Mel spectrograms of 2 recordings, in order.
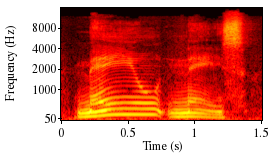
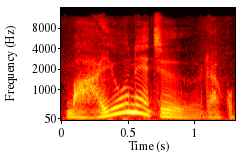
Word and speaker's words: mayonnaise: 근데 마요네즈는요 mayonnaise 라고 얘기를 할 수도 있지만 혹은 mayo라고 줄여서 표현하는 거 둘 다 알아두시면 좋겠습니다. 마요네즈라고 발음하지 않으니까 이거 알아두시면 좋겠죠.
